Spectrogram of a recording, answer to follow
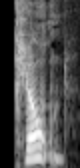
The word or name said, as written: klovn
